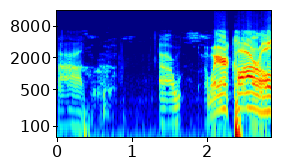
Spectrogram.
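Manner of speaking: croaky newt creature voice. Voicing a newt person who grabs the pole: croaking newt person voice.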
